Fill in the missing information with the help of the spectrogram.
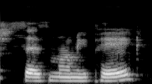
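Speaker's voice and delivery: ordinary delivery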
